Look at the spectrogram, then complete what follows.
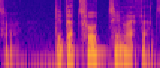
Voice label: "twt", Welsh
